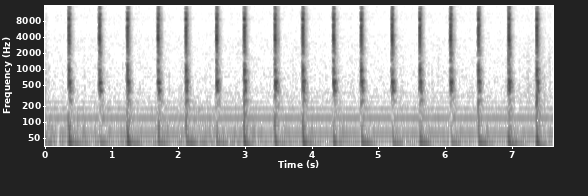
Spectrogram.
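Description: Clock-ticking sound effect: even, sharp ticks about two and a half a second, like a timer counting down.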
